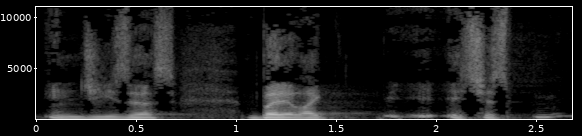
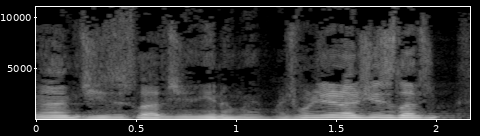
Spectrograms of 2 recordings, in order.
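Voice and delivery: almost sad; 2 semitones higher, 11 dB louder, faster than usual. Retold or imitated. Youth pastor awkwardly blurting to a stranger, mock pained. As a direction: imitate an awkward, pained blurt, building louder. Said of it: "almost, like, sad that he was saying it".

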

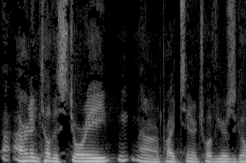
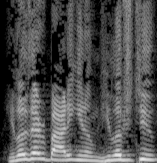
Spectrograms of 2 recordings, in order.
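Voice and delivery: almost sad; 2 semitones higher, 11 dB louder, faster than usual. Retold or imitated. Youth pastor awkwardly blurting to a stranger, mock pained. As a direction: imitate an awkward, pained blurt, building louder. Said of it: "almost, like, sad that he was saying it".

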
